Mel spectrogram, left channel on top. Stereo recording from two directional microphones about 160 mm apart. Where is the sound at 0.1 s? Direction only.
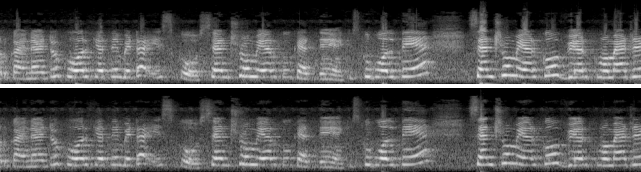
Centre (ahead or behind).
